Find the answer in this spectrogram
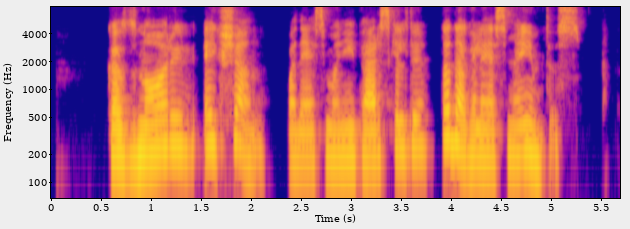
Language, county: Lithuanian, Vilnius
